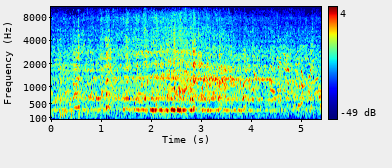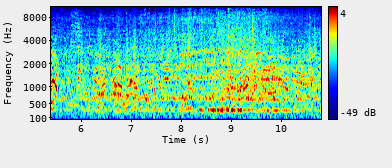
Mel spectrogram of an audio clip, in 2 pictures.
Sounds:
Speech, Vehicle

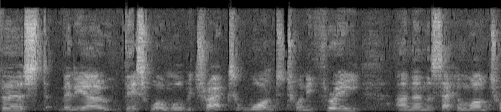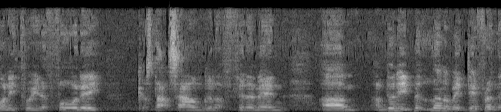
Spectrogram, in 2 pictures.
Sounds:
Speech

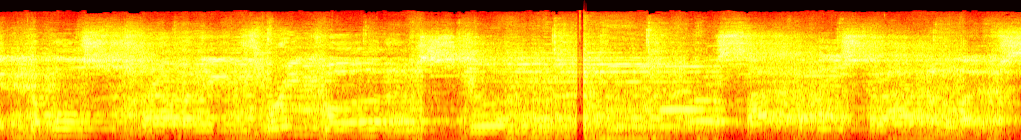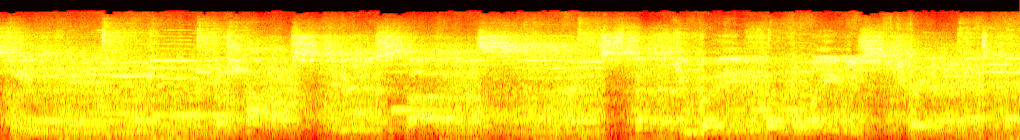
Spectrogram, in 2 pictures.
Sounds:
Music, Speech

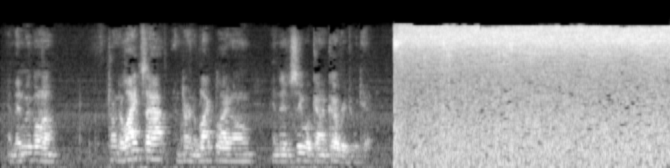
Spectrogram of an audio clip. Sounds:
Speech, Spray

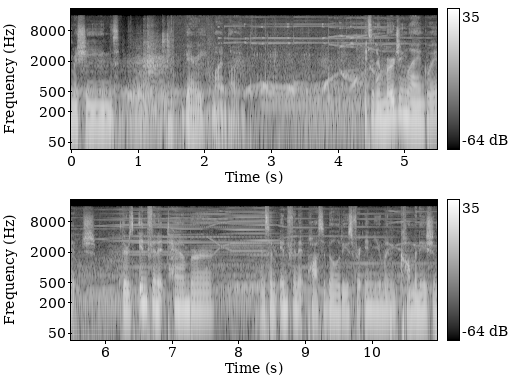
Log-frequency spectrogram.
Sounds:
Music, Electronic music, Speech

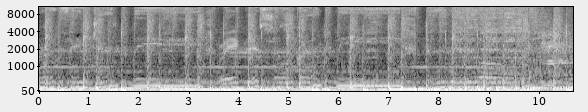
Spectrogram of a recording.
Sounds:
Music

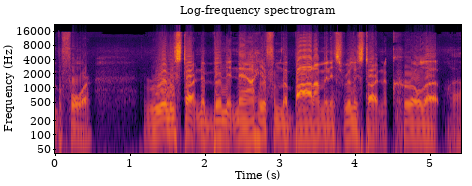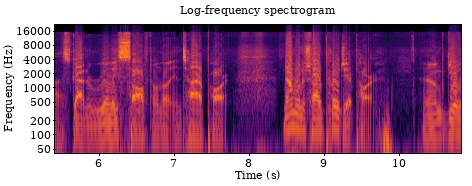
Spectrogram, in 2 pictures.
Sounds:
Speech

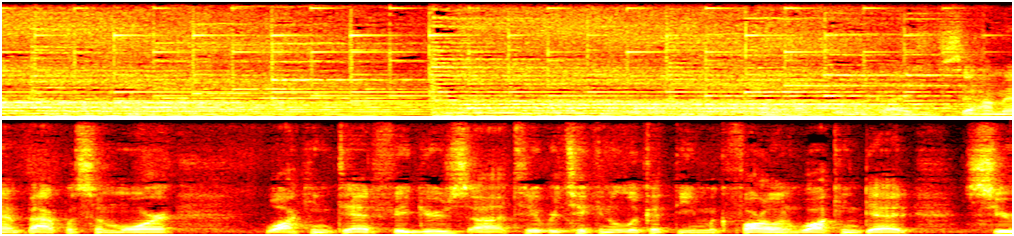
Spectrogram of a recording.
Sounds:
Speech, Music

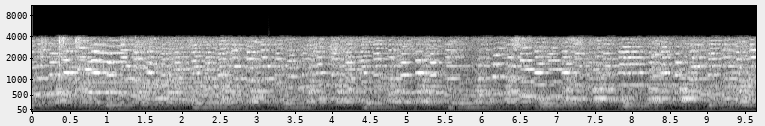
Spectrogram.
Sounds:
Trumpet, Music, inside a large room or hall

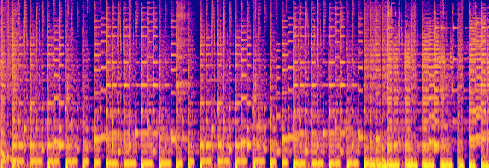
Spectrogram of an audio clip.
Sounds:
Blues, Music

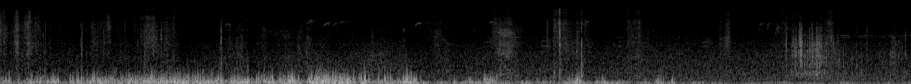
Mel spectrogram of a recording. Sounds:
outside, rural or natural

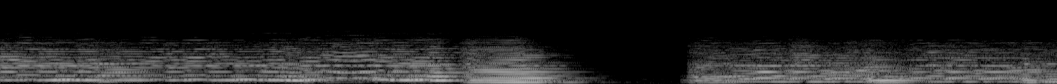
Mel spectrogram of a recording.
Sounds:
Music, Cello, Background music

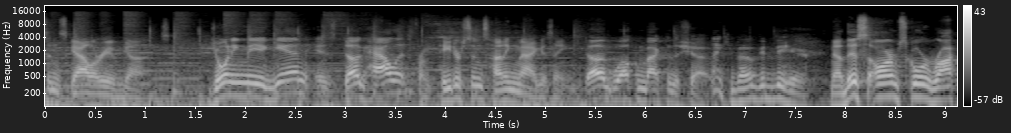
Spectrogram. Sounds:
Speech, Music

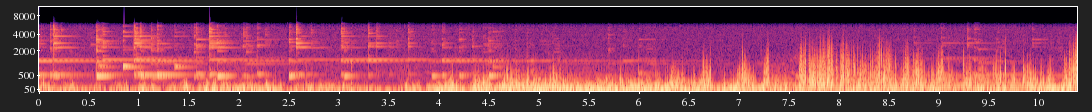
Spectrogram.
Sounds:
bovinae cowbell

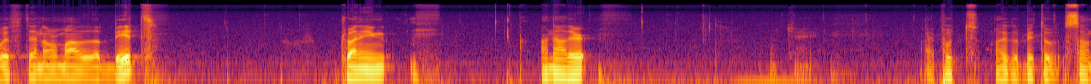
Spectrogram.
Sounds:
Speech

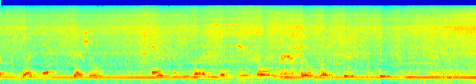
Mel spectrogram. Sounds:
Speech, Male singing, Synthetic singing

